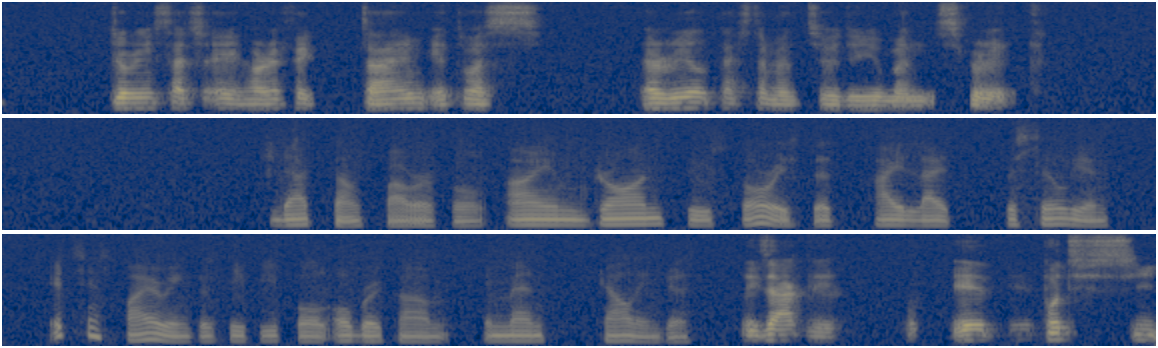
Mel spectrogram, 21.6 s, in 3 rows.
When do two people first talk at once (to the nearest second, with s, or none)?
none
